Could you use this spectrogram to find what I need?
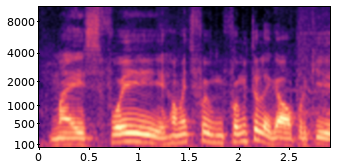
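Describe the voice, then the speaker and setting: A man at a fairly slow pace with ordinary pitch variation, music in the background. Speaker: singer. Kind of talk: casual interview. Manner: halting, many repetitions.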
